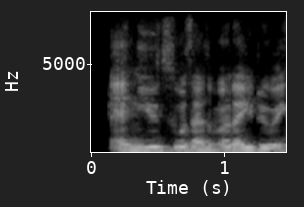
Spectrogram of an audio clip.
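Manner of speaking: ordinary delivery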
